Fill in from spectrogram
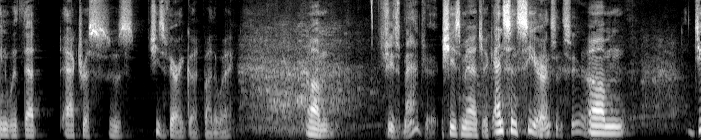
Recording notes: onstage at Symphony Space as part of The New Yorker Live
